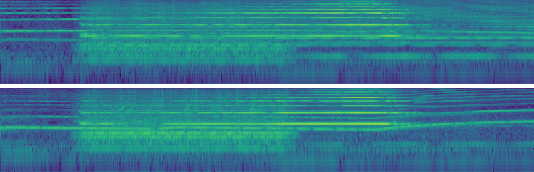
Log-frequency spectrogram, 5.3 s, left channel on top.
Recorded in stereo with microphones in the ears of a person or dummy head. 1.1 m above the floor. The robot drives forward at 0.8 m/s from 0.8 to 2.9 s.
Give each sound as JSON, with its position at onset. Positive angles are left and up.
{"t": 0.8, "sound": "a trumpet", "side_deg": -60, "distance_m": 4.5}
